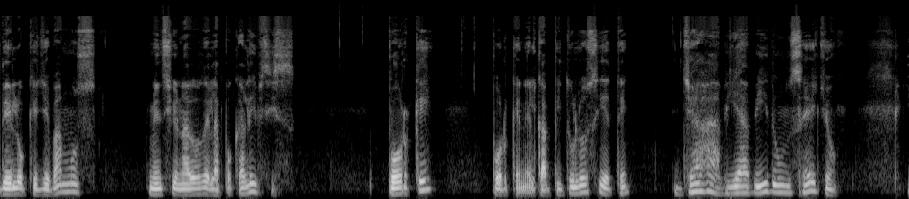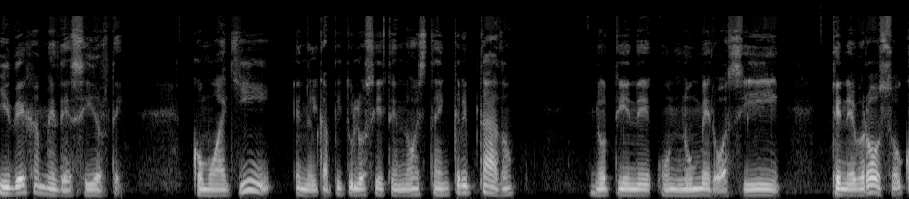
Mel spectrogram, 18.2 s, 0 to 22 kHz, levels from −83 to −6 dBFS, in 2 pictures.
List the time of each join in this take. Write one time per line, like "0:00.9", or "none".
none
